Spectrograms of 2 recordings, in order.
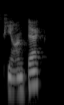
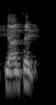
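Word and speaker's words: Piątek: So it's spelled Piatek, but it's pronounced Piontek. – Okay, Piontek.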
